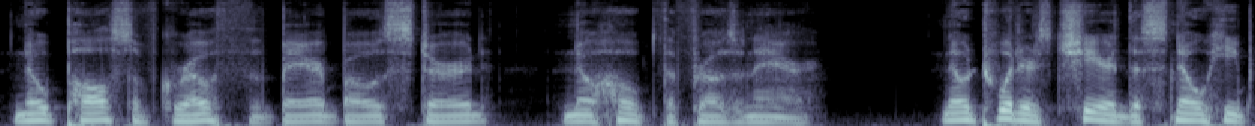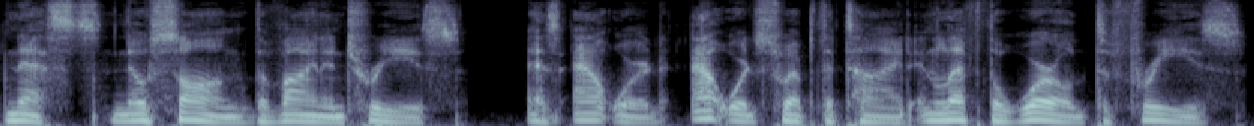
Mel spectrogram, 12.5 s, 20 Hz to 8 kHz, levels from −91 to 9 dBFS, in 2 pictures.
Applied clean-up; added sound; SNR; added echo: none; none; none; none.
